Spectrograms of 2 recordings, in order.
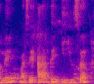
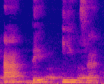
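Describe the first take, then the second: First: Said in the usual way. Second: Adeilza pronunciado devagar, sílaba por sílaba; careful spelling-out. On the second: Shown as a demonstration. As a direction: diga Adeilza bem pausado, A-deil-za. (Adeilza dito lentamente, sílaba a sílaba) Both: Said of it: "certamente alguém às vezes diz Al".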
